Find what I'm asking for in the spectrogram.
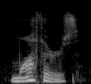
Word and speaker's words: Mothers: Tell us about Nick and Jim and the people who are the Mothers. That's M-O-T-H-E-R-S, but it rhymes with authors.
